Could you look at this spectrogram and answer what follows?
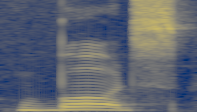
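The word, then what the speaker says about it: birds: बर्ड्स फ्लाई, ये जो आई आर है इसका उच्चारण अर करके होता है या फिर सीधा अ करके, बर्ड्स।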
